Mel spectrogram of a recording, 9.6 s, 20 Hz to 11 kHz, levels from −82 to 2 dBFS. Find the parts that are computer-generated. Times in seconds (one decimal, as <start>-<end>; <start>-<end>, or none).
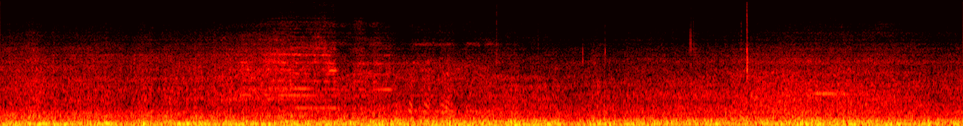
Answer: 0.0-9.6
